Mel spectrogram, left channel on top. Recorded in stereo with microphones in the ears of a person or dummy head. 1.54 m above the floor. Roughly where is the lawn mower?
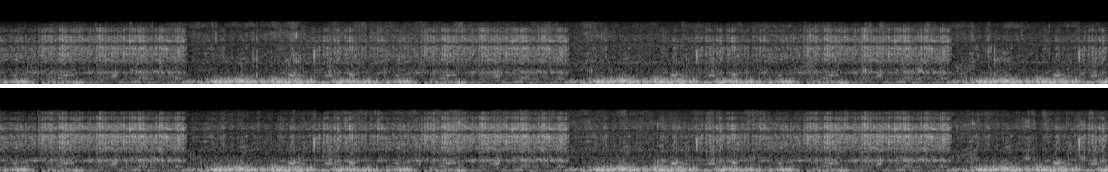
Centre.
